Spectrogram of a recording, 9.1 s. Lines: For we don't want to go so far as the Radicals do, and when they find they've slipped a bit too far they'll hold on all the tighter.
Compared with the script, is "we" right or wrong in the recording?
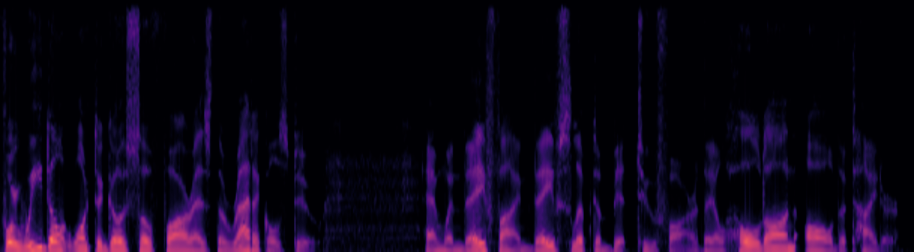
right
